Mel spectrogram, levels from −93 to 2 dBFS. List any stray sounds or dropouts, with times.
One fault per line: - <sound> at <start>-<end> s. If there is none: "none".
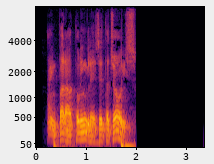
none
